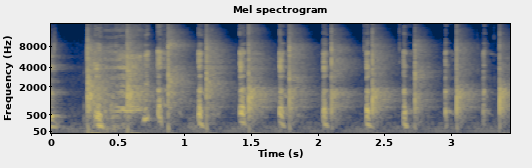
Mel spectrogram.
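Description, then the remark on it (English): A short round of applause: about a dozen sharp, crisp claps in an uneven rhythm, fairly loud, with no talking over them. “This woman needs a round of applause.”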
